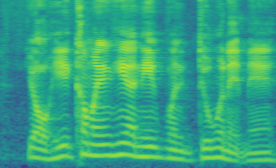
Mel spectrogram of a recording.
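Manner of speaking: poorly faked Boston accent. Trying a quick impression while the others joke about casting: bad Mark Wahlberg Boston accent. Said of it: "a Boston accent".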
